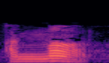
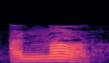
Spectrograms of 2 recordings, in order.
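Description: No difference in how they are said.

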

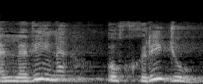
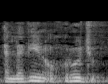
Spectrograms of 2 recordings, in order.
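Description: First: The r is followed by an i vowel. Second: The r is followed by a non-i vowel. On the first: The speaker calls it right. "الراء مكسورة" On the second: The speaker calls it wrong. "لا"

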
